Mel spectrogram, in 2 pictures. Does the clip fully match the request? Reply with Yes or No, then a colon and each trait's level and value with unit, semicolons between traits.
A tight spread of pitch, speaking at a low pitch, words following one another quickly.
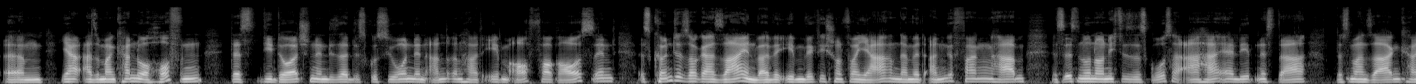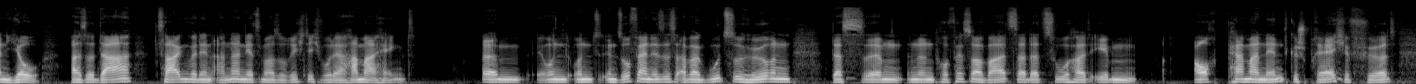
No: narrow, 1.9 semitones; low, 115 Hz; average, 180 wpm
